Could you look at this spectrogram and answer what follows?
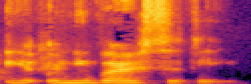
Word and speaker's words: université: Je vais à l'université. À l'université, because here we have accent aigu à la fin, so we have to pronounce it.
